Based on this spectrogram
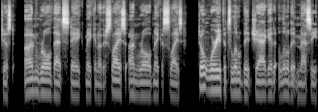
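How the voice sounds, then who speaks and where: Fairly even intonation marks this man's speech. The sound is dry with no echo, over a quiet background. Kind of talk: tutorial.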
